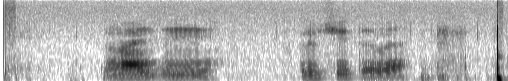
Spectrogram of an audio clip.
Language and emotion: Russian, sad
